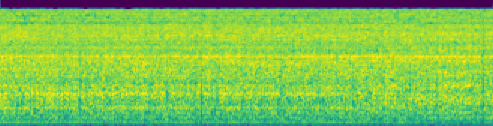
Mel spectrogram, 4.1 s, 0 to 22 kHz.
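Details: 555-timer ignition coil driver/tester on a 7 Ah sealed lead-acid battery: a steady, even hissing spark buzz with a faint low hum underneath; the coil is firing consistently.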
